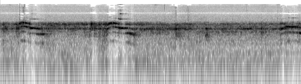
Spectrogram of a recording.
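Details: Cats listening to other cats meowing, with a dense, continuous wash of overlapping high meows and wailing cries and no quiet breaks.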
